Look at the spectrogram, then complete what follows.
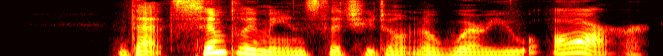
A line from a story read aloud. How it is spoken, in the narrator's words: he exclaimed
